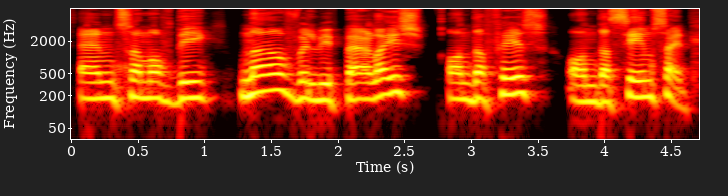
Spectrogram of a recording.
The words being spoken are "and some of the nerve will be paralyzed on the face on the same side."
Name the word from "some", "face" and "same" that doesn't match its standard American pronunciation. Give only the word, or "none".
none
